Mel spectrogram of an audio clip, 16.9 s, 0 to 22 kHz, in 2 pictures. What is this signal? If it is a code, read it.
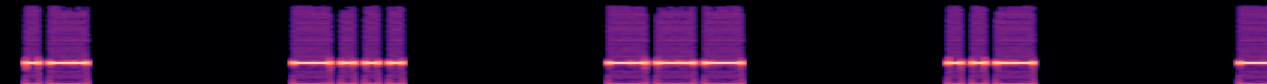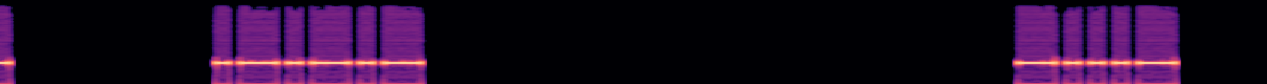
Morse code, heard as a keyed tone, about 15 wpm, spaced as for 5 wpm, 1000 Hz. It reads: ABOUT. <BT>
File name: qotdfiles / 5wpm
